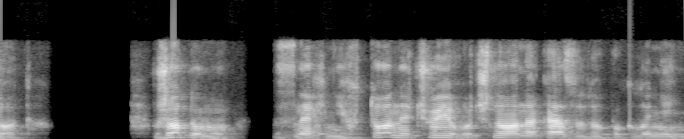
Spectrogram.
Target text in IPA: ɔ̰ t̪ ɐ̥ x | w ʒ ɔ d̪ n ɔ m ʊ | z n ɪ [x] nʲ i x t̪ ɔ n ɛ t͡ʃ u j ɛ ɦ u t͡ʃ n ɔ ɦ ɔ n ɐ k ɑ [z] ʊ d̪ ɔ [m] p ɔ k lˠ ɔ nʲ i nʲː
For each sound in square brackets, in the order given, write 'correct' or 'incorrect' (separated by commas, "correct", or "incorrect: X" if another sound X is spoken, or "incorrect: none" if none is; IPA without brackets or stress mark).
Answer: correct, correct, incorrect: none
